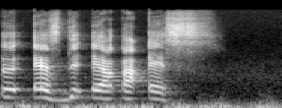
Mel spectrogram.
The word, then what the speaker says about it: Esdras: Mon nom s'écrit E-S-D-R-A-S.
